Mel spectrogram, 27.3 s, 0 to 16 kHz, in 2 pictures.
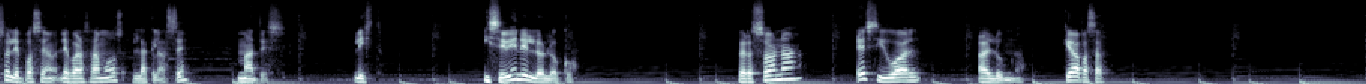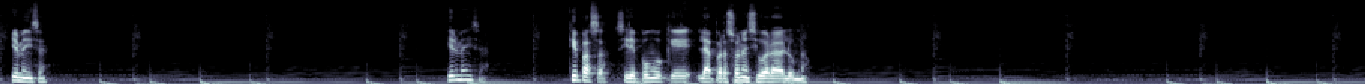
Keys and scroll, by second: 0.8-3.8 typing, 3.6 ctrl+s, 4.1 Return, 6.4-10.6 typing.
